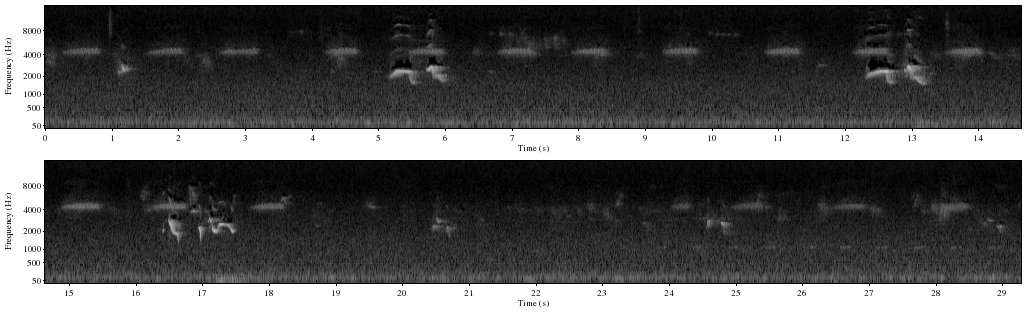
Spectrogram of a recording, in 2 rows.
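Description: Birds chirping. One repeats a short, high note about every 0.7 seconds throughout, while louder quick runs of two or three falling chirps break in three times, with fainter chirps near the end.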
